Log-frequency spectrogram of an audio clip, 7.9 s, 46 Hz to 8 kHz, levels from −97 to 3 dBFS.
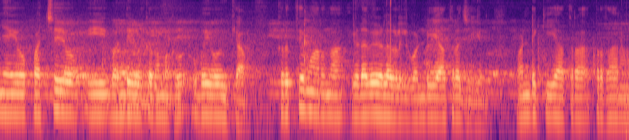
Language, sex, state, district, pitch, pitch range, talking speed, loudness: Malayalam, male, Kerala, Kasaragod, 120 Hz, 115-125 Hz, 105 wpm, -16 LUFS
